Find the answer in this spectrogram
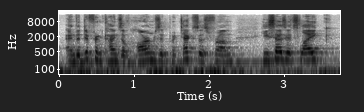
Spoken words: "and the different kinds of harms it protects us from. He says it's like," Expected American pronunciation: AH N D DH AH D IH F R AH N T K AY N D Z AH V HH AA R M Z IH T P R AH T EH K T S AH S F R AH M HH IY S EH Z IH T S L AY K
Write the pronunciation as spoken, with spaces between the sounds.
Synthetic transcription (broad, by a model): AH N DH AH D IH F R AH N K AY N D Z AH V HH AA R M Z IH T P R AH T EH K T S AH S F R AH M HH IY S EH Z IH T S L AY K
